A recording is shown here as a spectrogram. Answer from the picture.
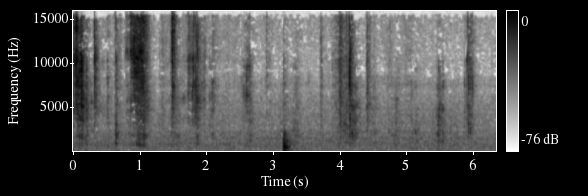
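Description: Close-miked chewing of a fried onion ring: scattered soft crunches and wet mouth clicks, with one louder short click about three seconds in.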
